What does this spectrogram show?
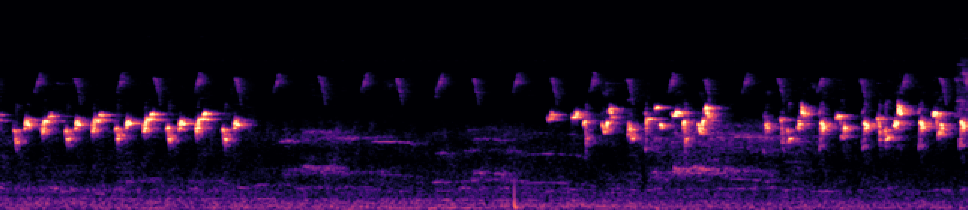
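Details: Yellow-vented bulbul in the morning giving two bouts of fast, bubbly chattering notes separated by a few seconds of quiet. A high, thin repeated downward whistle from another bird runs in the background.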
